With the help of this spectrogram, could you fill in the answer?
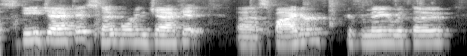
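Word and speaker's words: Spyder: jacket snowboarding jacket uh Spider if you're familiar with though with that brand s-p-y-d-e-r I think spider let me just spell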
